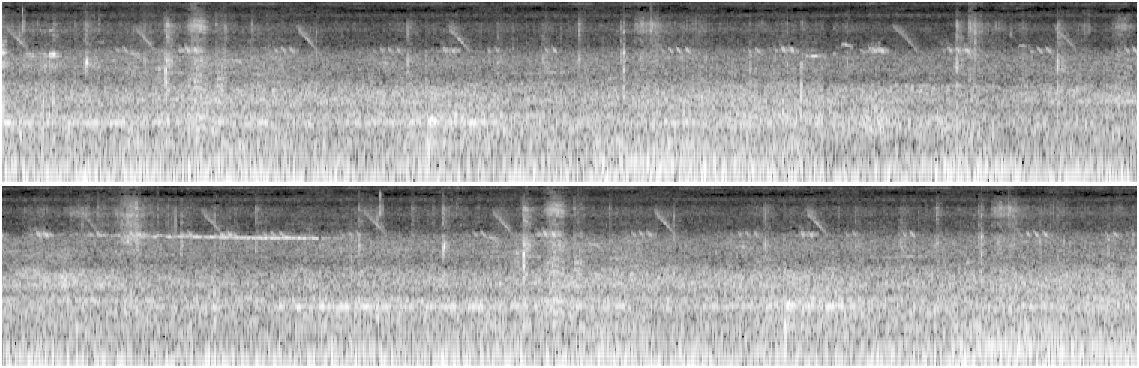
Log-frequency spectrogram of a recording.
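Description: Faint rural outdoor ambience: small birds chirping now and then over a steady background hiss, with a few light taps.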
